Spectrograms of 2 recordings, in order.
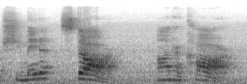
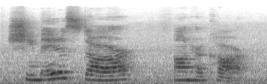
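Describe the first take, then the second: First: Star and car are stressed, creating a beat. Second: The words are read evenly, without strong beats. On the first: "I emphasize the words star and car" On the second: "if I just say"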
